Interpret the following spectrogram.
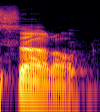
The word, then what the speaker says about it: subtle: The B is silent. I said subtle.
